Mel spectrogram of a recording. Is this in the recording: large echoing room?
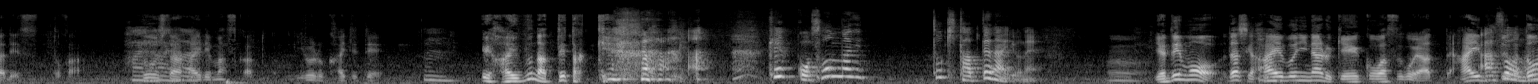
no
